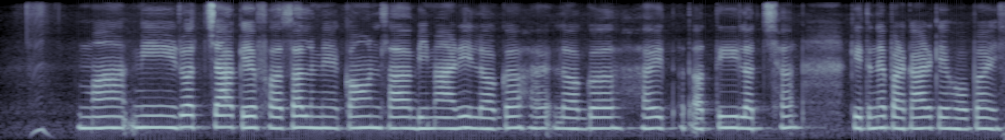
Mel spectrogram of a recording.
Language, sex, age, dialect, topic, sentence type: Magahi, female, 25-30, Central/Standard, agriculture, question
